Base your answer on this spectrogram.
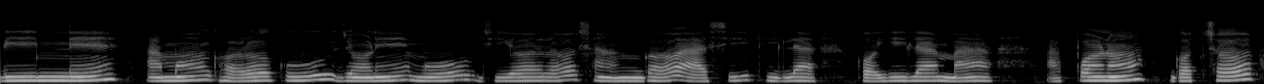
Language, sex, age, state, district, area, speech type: Odia, female, 30-45, Odisha, Ganjam, urban, spontaneous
